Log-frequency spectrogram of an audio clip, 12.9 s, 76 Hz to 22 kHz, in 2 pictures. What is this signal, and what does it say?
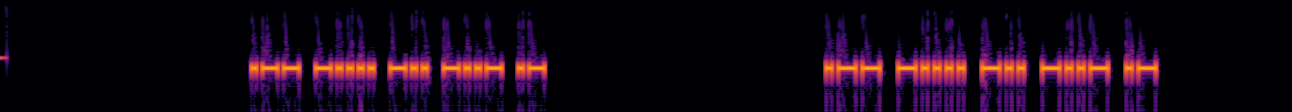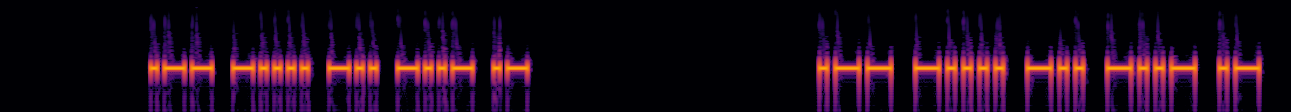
Morse code, heard as a keyed tone, about 34 wpm, 700 Hz. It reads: W6DXA W6DXA W6DXA W6DXA
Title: Speed Racing - USA Call Signs 30wpm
